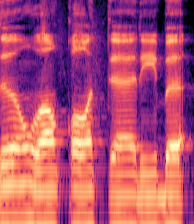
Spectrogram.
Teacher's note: قاف کو موٹا ادا کرنا ہے، تحریب تا کو باریک، را کو باریک، اور با پہ قلقلہ کرنا ہے.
